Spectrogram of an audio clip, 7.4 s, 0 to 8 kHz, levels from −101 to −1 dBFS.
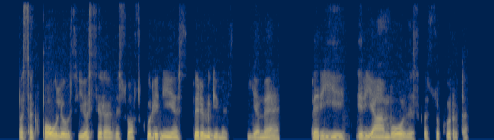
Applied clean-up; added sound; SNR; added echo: none; none; none; none.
